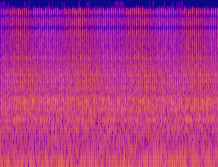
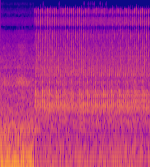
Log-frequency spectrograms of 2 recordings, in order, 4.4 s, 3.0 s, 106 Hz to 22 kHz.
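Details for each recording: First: Honda City on factory CNG, after injector cleaning and replacing two of four leaking ignition coils to fix severe stumbling: loud close-up even idle beat about three per second with no misses; idle now smooth. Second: Honda City with factory CNG, before repair, recorded at the exhaust, with severe engine shaking: constant heavy uneven thumping at idle, roughly 3–4 per second, for 3–4 days. It is a misfire; the gas system is suspected.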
